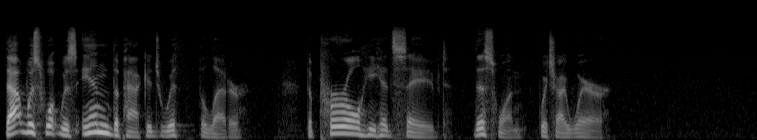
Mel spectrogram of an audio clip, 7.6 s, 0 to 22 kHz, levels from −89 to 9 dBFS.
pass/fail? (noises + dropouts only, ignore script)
pass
